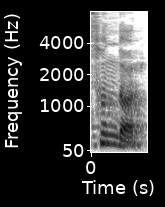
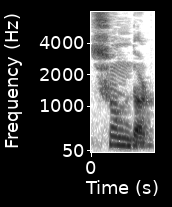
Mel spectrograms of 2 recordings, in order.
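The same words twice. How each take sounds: First: The s is made with the tongue against the teeth. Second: The s is made at the ridge behind the teeth. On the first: The speaker calls it wrong. "এই ছটাকে নিয়ে দাঁতের গোড়ায় যুক্ত করে দেয়, তখন হয়ে যায় কি" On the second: The speaker calls it right. "কিন্তু এমন হবে না, বরং দাঁতের গোড়া থেকে সুন্দর"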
